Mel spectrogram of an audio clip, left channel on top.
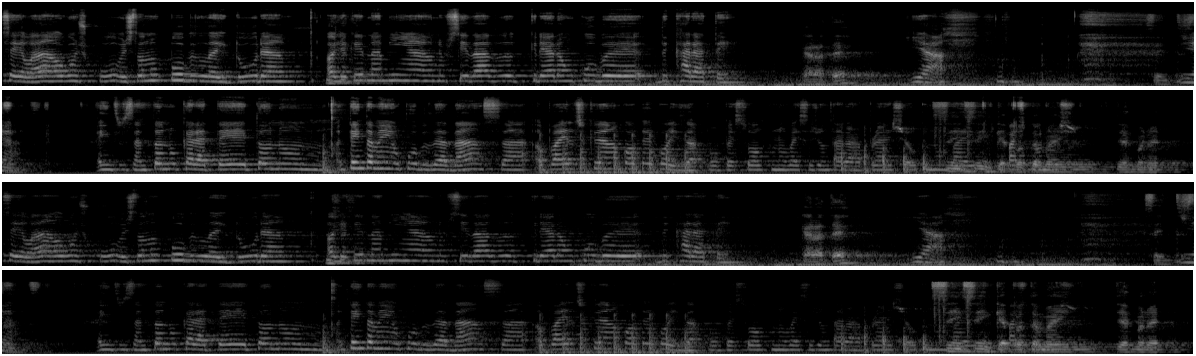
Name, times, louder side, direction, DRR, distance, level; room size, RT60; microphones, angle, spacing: voice 1, 0.0-7.6 9.0-10.2 10.7-12.2 12.9-22.6, left 6 dB, 50° left, 0.7 m, -39 dB
sound 1, 5.7-11.1, equal, 90° right, 2.8 m, -50 dB
voice 2, 8.0-8.6 11.4-12.1 12.7-12.9 21.2-23.5, right 5 dB, 70° right, 2.6 m, -40 dB
sound 2, 15.1-15.6 17.3-19.0 19.9-20.0 20.3-21.3, left 1 dB, 20° left, 0.9 m, -47 dB
28.5 x 22.5 x 6.9 m
head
